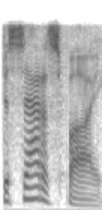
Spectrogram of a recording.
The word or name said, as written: dissatisfy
